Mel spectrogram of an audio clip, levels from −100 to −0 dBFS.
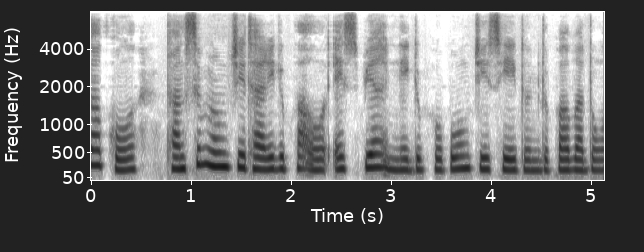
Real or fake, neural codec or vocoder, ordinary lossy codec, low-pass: fake; codec, 16 kHz, 0.5 kbps, FunCodec, trained on LibriTTS, 25 frames a second; none; none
